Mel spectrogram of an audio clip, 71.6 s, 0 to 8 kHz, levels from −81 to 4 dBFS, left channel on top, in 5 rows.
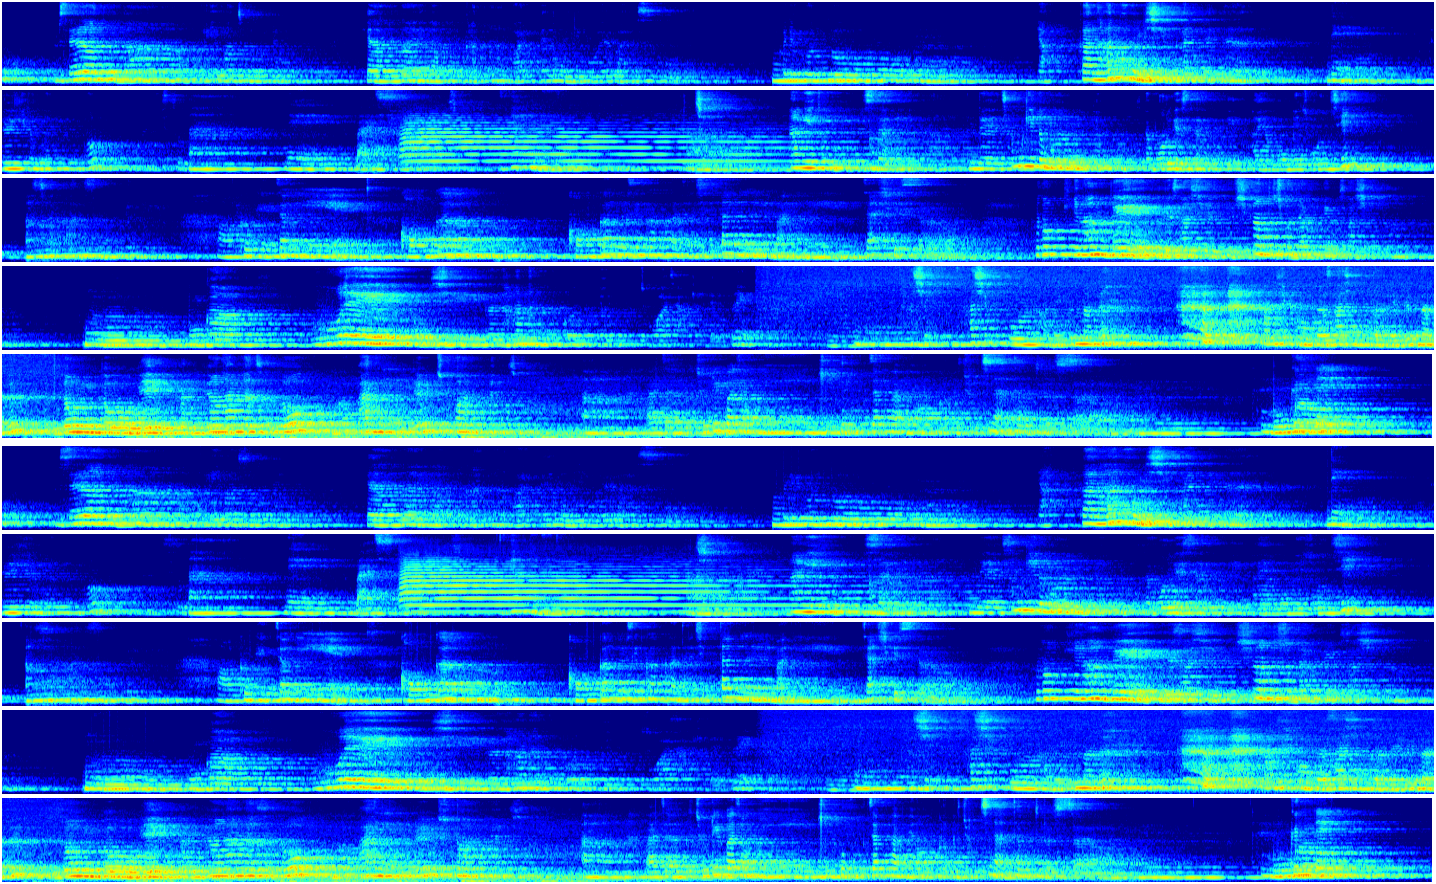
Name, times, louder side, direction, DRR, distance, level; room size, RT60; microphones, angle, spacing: voice 1, 0.5-3.1 3.7-6.8 7.8-9.8 10.4-10.5 10.8-12.6 14.3-15.3 15.7-15.9 18.2-18.7 21.3-21.4 22.2-27.8 29.3-30.0 32.3-32.4 39.0-42.7 43.8-45.4 46.1-49.6 50.3-50.4 51.2-51.5 52.0-52.3 52.6-54.3 54.7-57.5 57.8-62.3 65.6-65.8 68.5-69.4 69.9-70.6, left 1 dB, 55° left, -5 dB, 2.1 m, -28 dB
voice 2, 7.7-8.7 13.2-13.5 16.2-16.9 17.1-18.2 19.3-20.2 21.2-21.9 23.0-23.4 28.9-29.8 30.5-32.1 32.6-33.7 34.3-38.3 43.8-44.6 47.3-47.5 51.5-52.2 55.9-56.7 61.0-61.3 63.1-68.6 69.8-70.6, right 1 dB, 50° right, -2 dB, 1.5 m, -31 dB
Trumpet, 18.3-24.1, right 5 dB, 80° right, 0.7 m, -35 dB
sound 1, 50.5-57.8, left 5 dB, 70° left, 1.9 m, -47 dB
sound 2, 53.4-68.6, equal, 5° right, 0.7 m, -42 dB
15.0 x 6.0 x 4.5 m, 2.7 s
head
